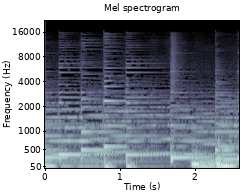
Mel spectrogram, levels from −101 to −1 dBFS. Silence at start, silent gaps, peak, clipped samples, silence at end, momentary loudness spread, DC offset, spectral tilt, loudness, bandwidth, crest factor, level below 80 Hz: 0 s; none; -4 dBFS; under 0.1%; 0 s; 7 LU; under 0.1%; -7.5 dB/octave; -23 LUFS; 13.5 kHz; 16 dB; -24 dBFS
